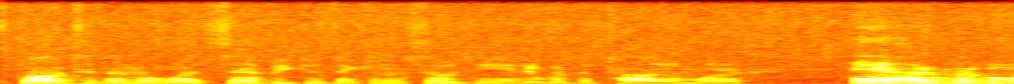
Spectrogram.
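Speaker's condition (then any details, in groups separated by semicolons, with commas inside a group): Cerebral palsy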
